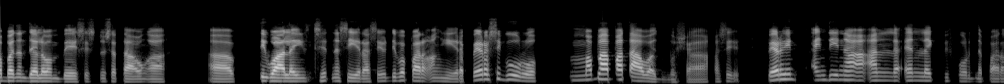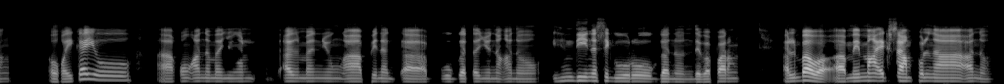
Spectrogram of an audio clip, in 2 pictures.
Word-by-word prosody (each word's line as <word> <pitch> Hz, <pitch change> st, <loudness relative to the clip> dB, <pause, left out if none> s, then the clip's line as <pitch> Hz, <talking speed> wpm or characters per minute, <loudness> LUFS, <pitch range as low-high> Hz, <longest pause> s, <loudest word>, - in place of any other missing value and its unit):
ka -, -, +4 dB
ba 170 Hz, -, +7 dB
ng 165 Hz, -, -2 dB
dalawang 150 Hz, -1 st, +4 dB
beses 135 Hz, 0 st, -2 dB
do'n 140 Hz, -, -12 dB
sa 140 Hz, -, -7 dB
taong, 125 Hz, -1 st, +1 dB
ah, 125 Hz, 0 st, 0 dB, 0.5 s
ah, 130 Hz, -1 st, +3 dB, 0.3 s
tiwala 155 Hz, -3 st, +9 dB
'yong 150 Hz, -1 st, -5 dB
si 175 Hz, -, -6 dB
nasira 150 Hz, -3 st, -1 dB
sa'yo 155 Hz, +4 st, -7 dB
'di 175 Hz, -, -8 dB
ba, 185 Hz, -, -1 dB
parang 165 Hz, -2 st, +2 dB
ang -, -, -13 dB
hirap. 130 Hz, -1 st, -4 dB
Pero 220 Hz, +3 st, +6 dB
siguro 210 Hz, -, -3 dB, 0.4 s
mapapatawad 220 Hz, -, +4 dB
mo 115 Hz, -, -18 dB
siya -, -, -9 dB
kasi -, -, -12 dB, 0.3 s
pero 215 Hz, +4 st, +6 dB
hin 240 Hz, -, 0 dB, 0.2 s
ah, 205 Hz, -, +4 dB
hindi 215 Hz, +1 st, -2 dB
na 210 Hz, -2 st, +4 dB
unli 185 Hz, 0 st, 0 dB
unlike 180 Hz, -1 st, -1 dB
before 145 Hz, -2 st, -15 dB
na 135 Hz, -, -13 dB
parang, 130 Hz, 0 st, -11 dB, 0.5 s
okey 130 Hz, +1 st, -4 dB
kayo, 200 Hz, -5 st, -2 dB, 0.3 s
ah, 135 Hz, -, -4 dB
kung 150 Hz, 0 st, -10 dB
ano 150 Hz, 0 st, -6 dB
man 145 Hz, -, -4 dB
'yung 145 Hz, 0 st, -12 dB, 0.3 s
ano 150 Hz, 0 st, +1 dB
naman 145 Hz, 0 st, -5 dB
'yong, 145 Hz, 0 st, -11 dB
ah, 140 Hz, 0 st, 0 dB
pinag, 140 Hz, -2 st, -7 dB
ah, 130 Hz, -1 st, -1 dB
ugatan 135 Hz, +1 st, -6 dB
niyo 140 Hz, -, -6 dB
ng 130 Hz, -, -7 dB
ano 130 Hz, -1 st, -10 dB, 0.3 s
hindi 175 Hz, +4 st, -1 dB
na 170 Hz, -, +3 dB
siguro 145 Hz, -4 st, -4 dB
ganun. 125 Hz, -2 st, -6 dB
'Di 125 Hz, -, -3 dB
ba 125 Hz, -, -3 dB
parang 140 Hz, 0 st, -2 dB, 0.5 s
halimbawa, 170 Hz, +3 st, +4 dB
ah, -, -, -4 dB
may 160 Hz, -, +3 dB
mga 175 Hz, 0 st, +4 dB
example 165 Hz, -1 st, +2 dB
na 150 Hz, -1 st, +1 dB
ano, 130 Hz, -4 st, -12 dB
150 Hz, 200 wpm, -24 LUFS, 140-175 Hz, 0.5 s, tiwala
